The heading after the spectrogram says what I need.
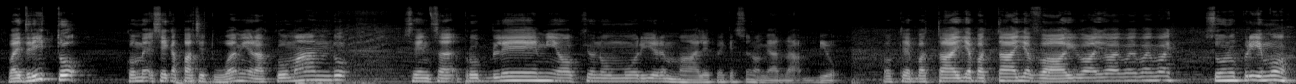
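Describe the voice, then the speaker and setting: Excitable male streamer, rapid repetitive game commentary, faint noise bed. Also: fairly high pitch. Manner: excitable, repeats phrases, swears. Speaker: gameplay streamer.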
